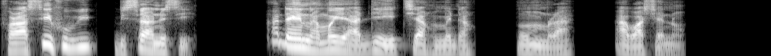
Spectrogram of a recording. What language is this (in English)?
Akan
